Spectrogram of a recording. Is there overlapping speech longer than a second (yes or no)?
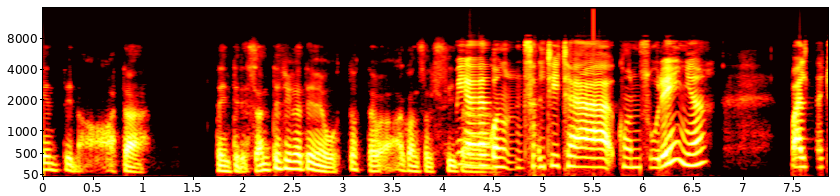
no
